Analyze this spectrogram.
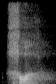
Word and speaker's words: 하와: 하와도 맞고 이브도 맞고 다 맞아요. 왜? 하와는 히브리어 발음을 따라갈 때 헤바라는 것이 한글로 하와로 이렇게 됐어요. 써졌어요.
